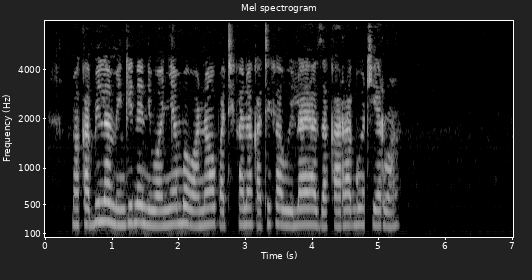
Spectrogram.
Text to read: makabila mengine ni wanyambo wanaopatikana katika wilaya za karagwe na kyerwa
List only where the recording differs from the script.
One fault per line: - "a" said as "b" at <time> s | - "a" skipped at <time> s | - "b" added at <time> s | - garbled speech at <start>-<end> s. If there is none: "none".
- "na" skipped at 4.8 s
